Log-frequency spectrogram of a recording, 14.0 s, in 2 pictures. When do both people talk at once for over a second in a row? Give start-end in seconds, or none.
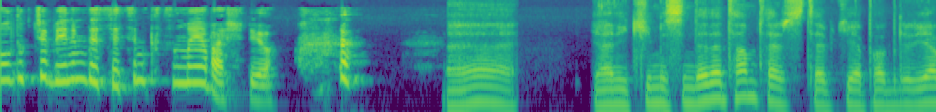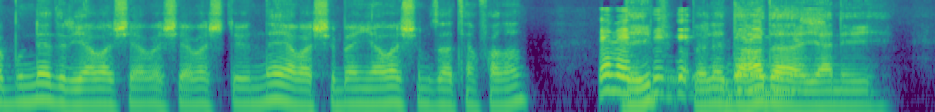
11.7-13.1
